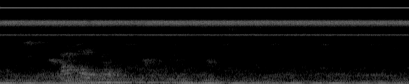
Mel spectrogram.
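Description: A steady, unbroken high-pitched whine in the background over a low hum, with a faint murmur of voice about a second in.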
